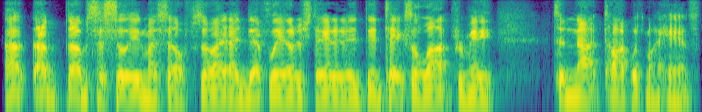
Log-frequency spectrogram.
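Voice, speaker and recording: Loud, very deep-voiced man in his thirties. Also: steady tone, moderate pace. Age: 30s. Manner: loud, self-deprecating. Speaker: podcast host. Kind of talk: casual chat.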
